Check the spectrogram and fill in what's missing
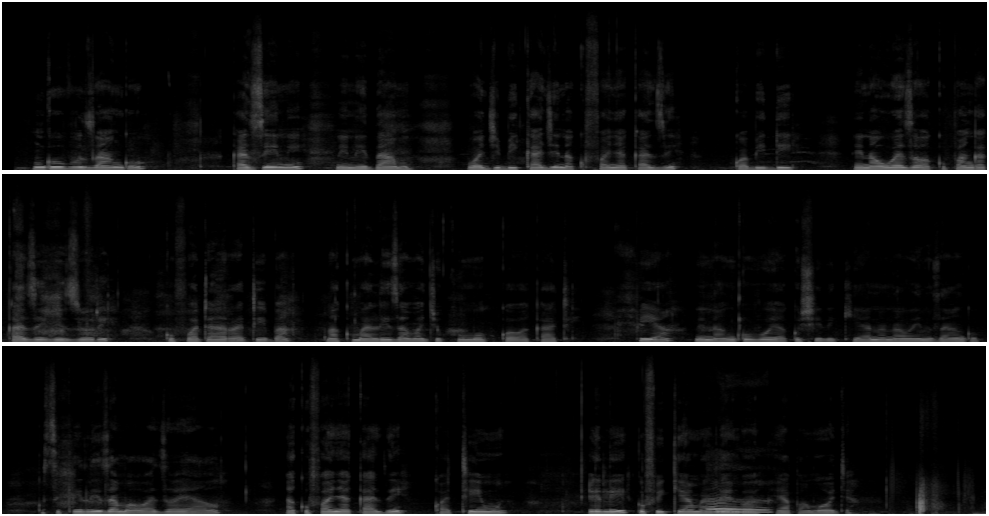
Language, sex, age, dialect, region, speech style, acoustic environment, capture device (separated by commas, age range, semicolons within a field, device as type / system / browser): Swahili, female, 18-24, Kenya - Nairobi Sheng-influenced, Kenya, anxious; excited; nervous, people talking; nature, mobile / Linux / Chrome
